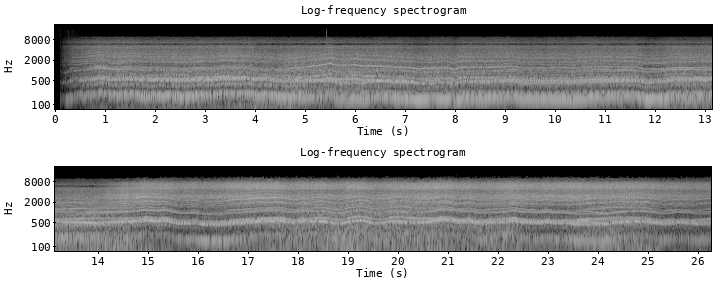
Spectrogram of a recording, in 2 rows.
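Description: Brushless motors and propellers of a modified Eachine Wizard X220 FPV racing quadcopter whining in flight, several tones rising and falling together as the throttle changes. A high hiss joins in about halfway through, and the sound fades near the end.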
